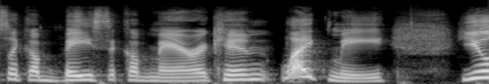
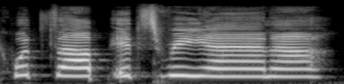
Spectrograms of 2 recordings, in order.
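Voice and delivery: high, drawn-out radio drop greeting; sing-out intro, stretching the name; 12 semitones higher, 3 dB louder, slower than usual. Retold or imitated. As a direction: imitate a star's radio drop, pitched way up. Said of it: "And she's like".

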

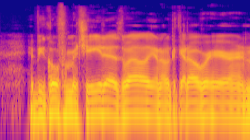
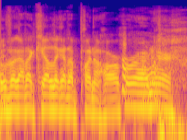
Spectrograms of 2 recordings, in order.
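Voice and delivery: put-on quick Northern Irish accent, pitched up; 5 semitones higher, much faster than usual. Demanding a pint at the bar in a Northern Irish accent. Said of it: "Give us an Australian accent".

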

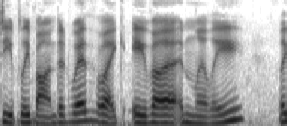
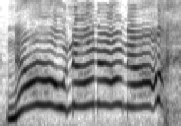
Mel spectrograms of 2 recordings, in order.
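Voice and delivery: much higher, squealing no no no; panicked denial; 5 dB louder than usual. Retold or imitated. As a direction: shriek the refusal in mock panic. Retold panicked refusal.

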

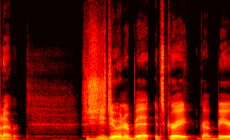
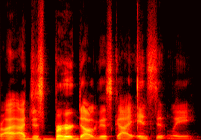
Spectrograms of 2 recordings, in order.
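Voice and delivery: ordinary delivery

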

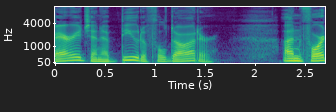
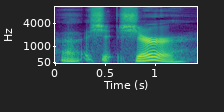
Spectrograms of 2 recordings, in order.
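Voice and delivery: stuttering; slower than usual. A narrator's reading. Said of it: "John stuttered".

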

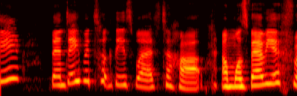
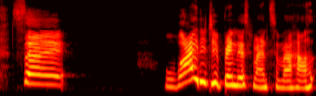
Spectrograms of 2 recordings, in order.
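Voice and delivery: ordinary talk

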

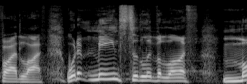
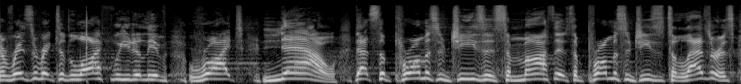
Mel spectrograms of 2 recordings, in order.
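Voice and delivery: full-force preaching; 5 semitones higher than usual. Acted. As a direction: preach it out, rising with conviction.

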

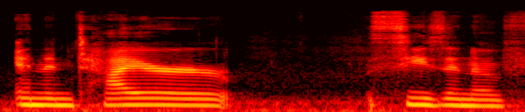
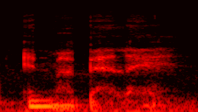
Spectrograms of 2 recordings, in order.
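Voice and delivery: conspiratorial whisper; 3 semitones lower, 10 dB quieter than usual. Real, not acted. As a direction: whisper it cheekily. Whispered joke.

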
